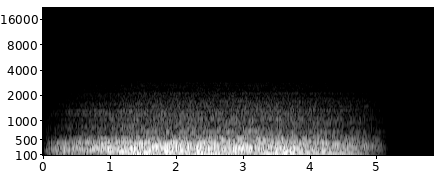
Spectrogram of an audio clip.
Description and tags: Pad from deep space. Sounds like a very dramatic drone.
Very large sound.
You can improve the "unnatural" release of this sample by using a reverb.
3 transpositions available.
